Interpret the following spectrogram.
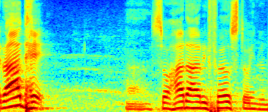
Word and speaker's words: Radhe: But when we call out to her, then we say Radhe.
